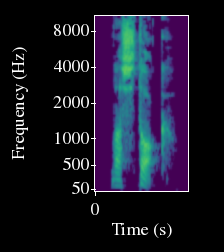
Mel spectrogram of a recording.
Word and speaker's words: Vostok: Vostok 1, in proper pronunciation.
